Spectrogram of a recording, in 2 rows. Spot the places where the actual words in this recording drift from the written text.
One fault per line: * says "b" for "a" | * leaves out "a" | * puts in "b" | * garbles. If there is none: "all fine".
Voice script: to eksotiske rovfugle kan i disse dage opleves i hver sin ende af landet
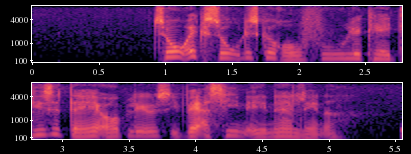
all fine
